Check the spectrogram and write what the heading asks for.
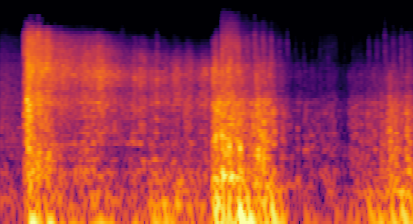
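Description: A lightning strike sound effect: a sudden, sharp crackling crash that rolls into a long rumble, then a second loud burst about two seconds later before fading. No one speaks.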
